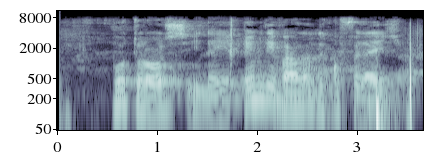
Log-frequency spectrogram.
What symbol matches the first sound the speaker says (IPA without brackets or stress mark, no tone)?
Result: b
